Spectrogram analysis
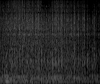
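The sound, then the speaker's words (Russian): Old Singer sewing machine chattering: a rapid, steady mechanical rattle, fairly faint and continuous throughout, with no voices. “Стрекочет машинка Зингер.”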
